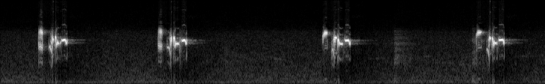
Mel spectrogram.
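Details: Sooty-headed bulbul used to provoke a rival into singing: four short bubbly phrases of quick chirps ending in a slurred whistle, spaced about two seconds apart, clean and without background noise.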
